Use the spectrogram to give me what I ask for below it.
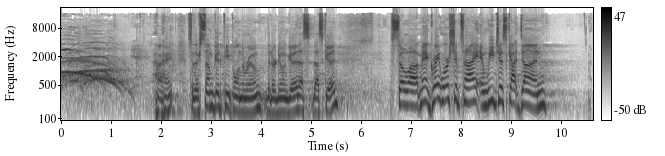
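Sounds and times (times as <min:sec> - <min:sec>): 
crowd yelling and cheering: 0:00.0 - 0:01.9
speech: 0:01.9 - 0:05.8, 0:06.6 - 0:09.8.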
